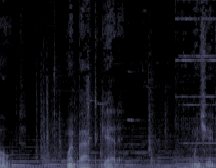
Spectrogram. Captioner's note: phone ringing in background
